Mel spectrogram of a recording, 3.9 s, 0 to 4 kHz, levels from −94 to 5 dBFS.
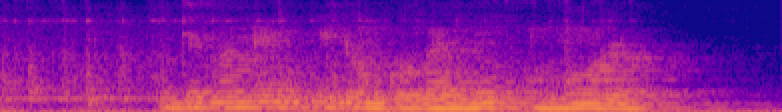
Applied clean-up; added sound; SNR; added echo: none; Engine; 12 dB; reverberation time 1.0 s.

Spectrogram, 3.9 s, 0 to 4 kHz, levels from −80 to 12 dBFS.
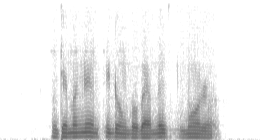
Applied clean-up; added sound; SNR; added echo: neural separator model SepFormer WHAMR!.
